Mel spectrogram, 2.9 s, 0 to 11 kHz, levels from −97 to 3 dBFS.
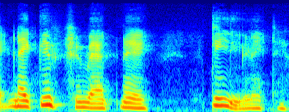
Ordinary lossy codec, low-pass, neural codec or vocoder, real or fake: none; 9.9 kHz; codec, 24 kHz, 1 kbps, SNAC; fake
